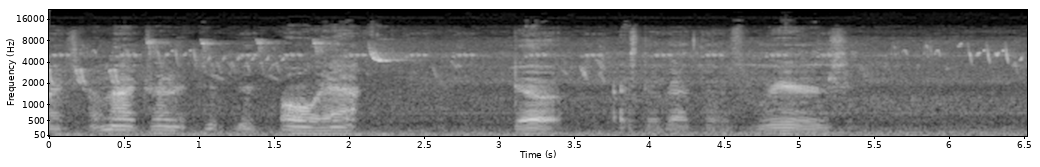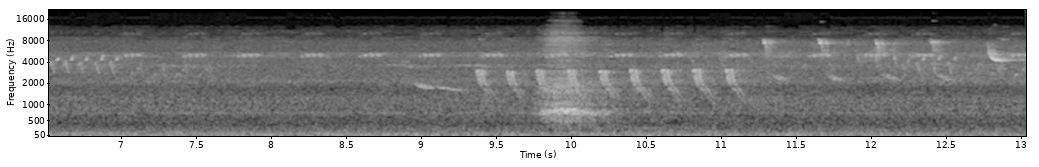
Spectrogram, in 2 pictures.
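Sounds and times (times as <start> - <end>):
bird trilling: 9.0 - 11.2
high bird notes: 9.6 - 10.7.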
